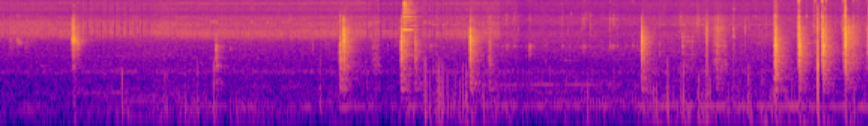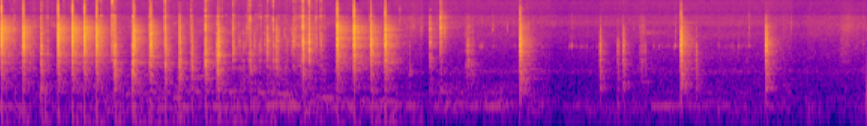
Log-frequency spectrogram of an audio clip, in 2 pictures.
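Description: A thin metal tool clinking against the inside of a small glass jar while stirring water into potassium ferrate. The clinks are scattered at first, then come quickly, several a second, for about seven seconds in the middle, then thin out again.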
